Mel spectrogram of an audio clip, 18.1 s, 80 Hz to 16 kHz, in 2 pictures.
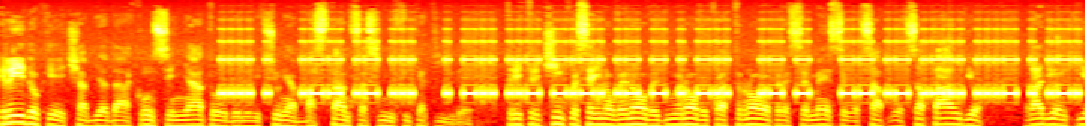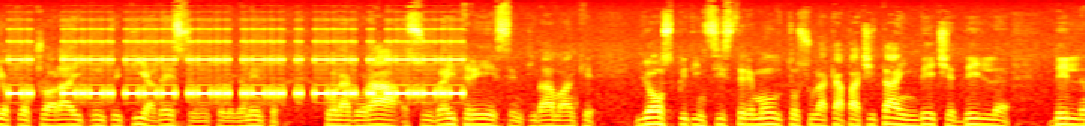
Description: Morse code, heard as electronic beeps, machine-sent, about 32 wpm, 1060 Hz, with speech in Italian. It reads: HE WAS EDUCATED AT MALVERN COLLEGE.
